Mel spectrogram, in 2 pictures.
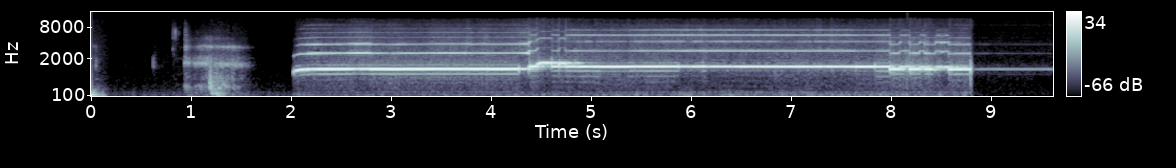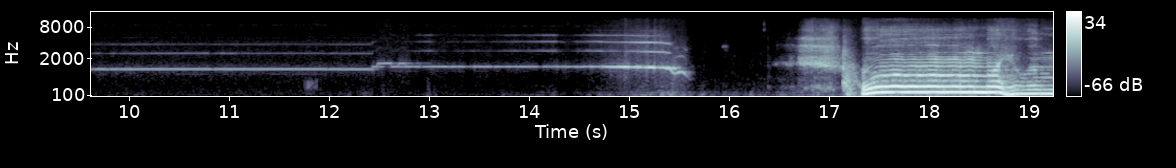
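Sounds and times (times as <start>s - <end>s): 
bone whistle blowing a breathy tone: 2.0s - 15.7s
speech: 17.3s - 18.1s, 18.7s - 19.1s.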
